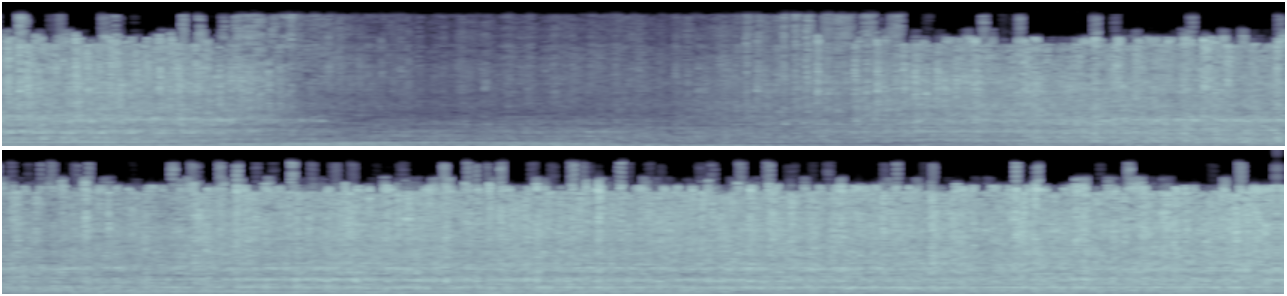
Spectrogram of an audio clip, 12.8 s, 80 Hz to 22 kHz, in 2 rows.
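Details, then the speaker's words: 2006 Corvette C6 Z06, fully rebuilt LS7 V8 with power upgrades and new headers, after a previous shop damaged the engine: steady even idle with deep low burble and clean top end, no knocks or ticks; normal idle. "Alright guys, this is the new fully rebuilt LS7. She looks gorgeous. And we did do some power upgrades as well."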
